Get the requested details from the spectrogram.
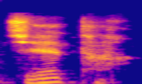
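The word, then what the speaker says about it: ζῆτα: 그다음에 제타 제타 제타 제타는 제타 제타는 영어의 제뜸에 제트면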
